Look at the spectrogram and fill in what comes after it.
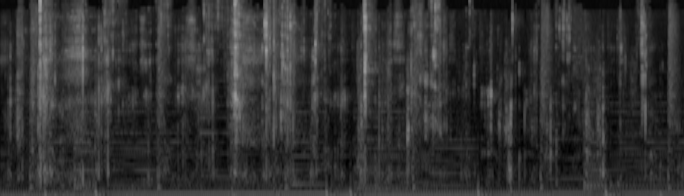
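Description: A person biting and chewing a thin, crispy pepperoni pizza, with crunches of the crust again and again, over soft background music.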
